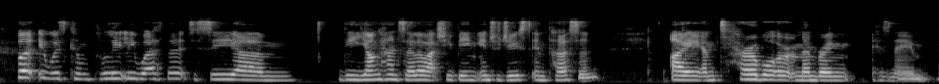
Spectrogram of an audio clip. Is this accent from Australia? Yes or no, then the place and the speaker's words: no; United Kingdom; moved away as an adult; now in Atlanta, United States; I am British, but I live in Atlanta.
